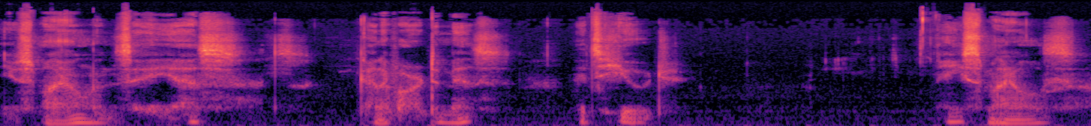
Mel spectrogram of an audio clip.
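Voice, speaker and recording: A man whispering a soothing ASMR guided relaxation, talking the listener gently through an imagined scene. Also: low voice, husky. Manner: soft, soothing, second-person guiding.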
